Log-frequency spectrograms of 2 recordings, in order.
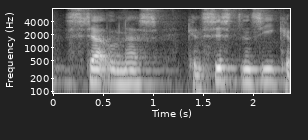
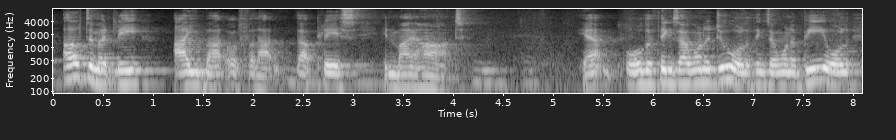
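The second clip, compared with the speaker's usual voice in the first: ordinary talk, nothing marked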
